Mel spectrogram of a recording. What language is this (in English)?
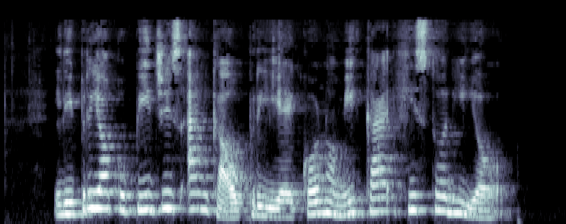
Esperanto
